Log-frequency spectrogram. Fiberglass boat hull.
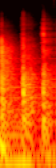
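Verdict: Solid.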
